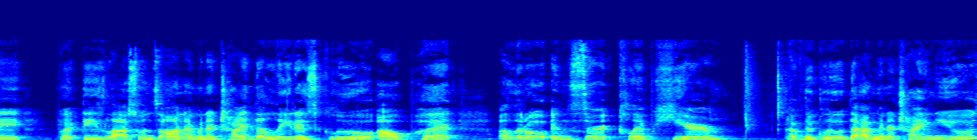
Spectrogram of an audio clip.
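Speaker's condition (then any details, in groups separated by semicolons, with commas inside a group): No condition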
